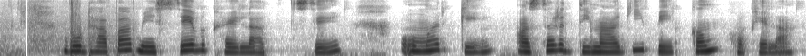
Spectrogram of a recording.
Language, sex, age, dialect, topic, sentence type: Bhojpuri, female, 25-30, Northern, agriculture, statement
